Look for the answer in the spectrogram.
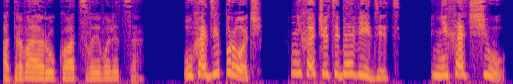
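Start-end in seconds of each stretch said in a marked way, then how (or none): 2.3-6.3 furious shouting. Acted. Wife drives husband away.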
